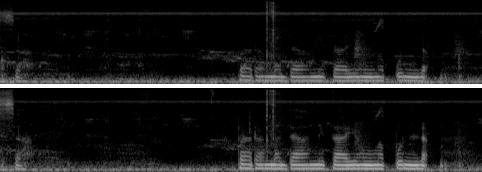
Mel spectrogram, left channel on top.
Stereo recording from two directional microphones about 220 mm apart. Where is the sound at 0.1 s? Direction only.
60° right (ahead or behind).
